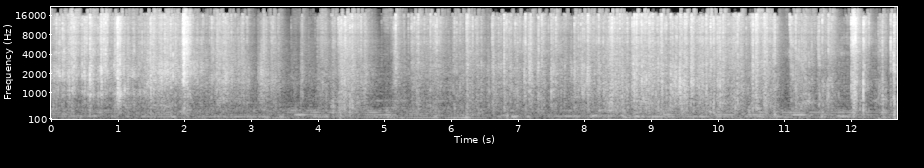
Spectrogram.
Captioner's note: parchment paper crinkling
